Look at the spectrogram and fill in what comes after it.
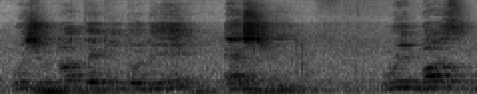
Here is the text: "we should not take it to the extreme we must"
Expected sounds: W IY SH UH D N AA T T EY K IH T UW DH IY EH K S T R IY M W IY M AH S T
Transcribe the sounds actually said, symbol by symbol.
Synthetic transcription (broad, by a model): W IY SH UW D N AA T T EY K IH T UW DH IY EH S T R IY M W IY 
